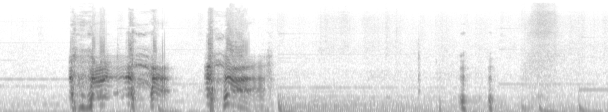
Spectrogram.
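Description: A voice imitates throat clearing with two rough, raspy coughs close to the mic, followed by quieter fading noise.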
